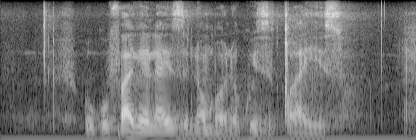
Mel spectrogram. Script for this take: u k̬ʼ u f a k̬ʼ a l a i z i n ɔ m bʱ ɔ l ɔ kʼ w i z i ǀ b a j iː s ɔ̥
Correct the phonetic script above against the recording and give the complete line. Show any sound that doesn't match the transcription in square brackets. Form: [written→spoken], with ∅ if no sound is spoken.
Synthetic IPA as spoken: u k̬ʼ u f a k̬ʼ [a→ɛ] l a i z i n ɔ m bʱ ɔ l ɔ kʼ w i z i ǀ [b→w] a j iː s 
